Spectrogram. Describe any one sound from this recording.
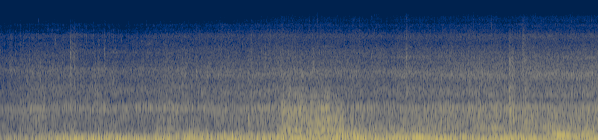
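Outboard engines roar steadily.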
